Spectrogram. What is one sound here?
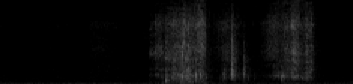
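A plastic wrapper rustles.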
